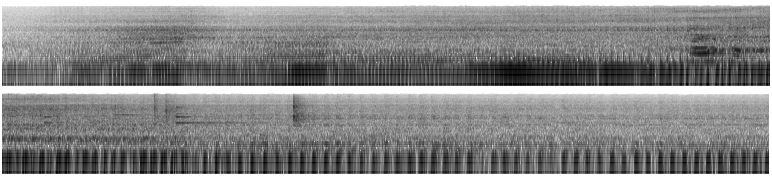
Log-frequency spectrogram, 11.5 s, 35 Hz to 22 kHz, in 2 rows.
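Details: Restored 1976 Honda XL175 single, first ride after restoration with the clutch adjuster just set: thump picks up smoothly as the clutch takes up, revs building cleanly with no slip flare; normal engagement and acceleration.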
